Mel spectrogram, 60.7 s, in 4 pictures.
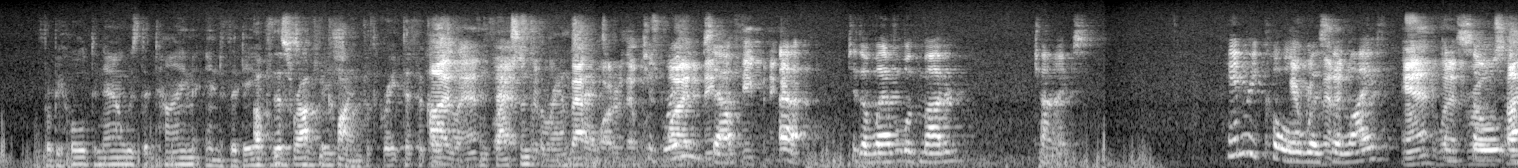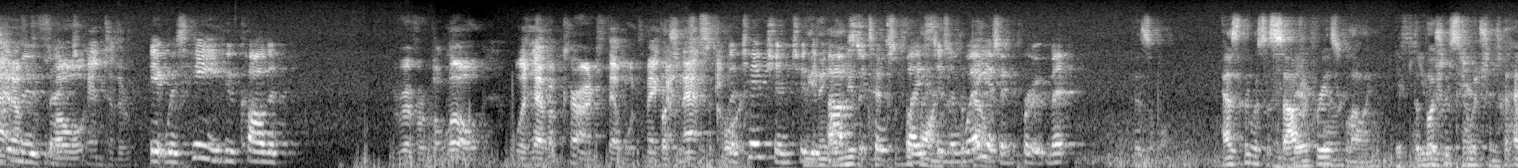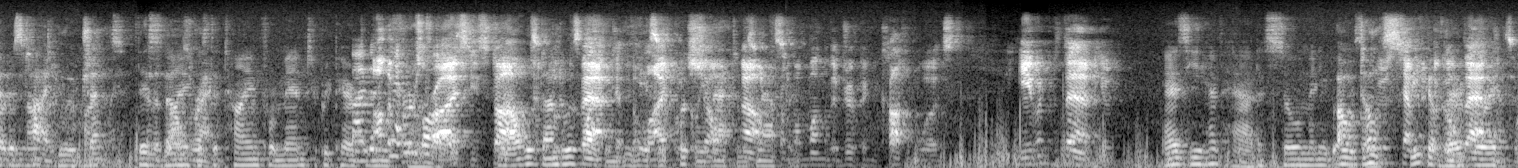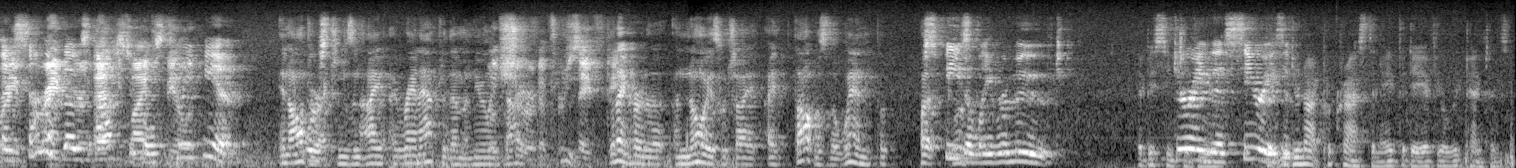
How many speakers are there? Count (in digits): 4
